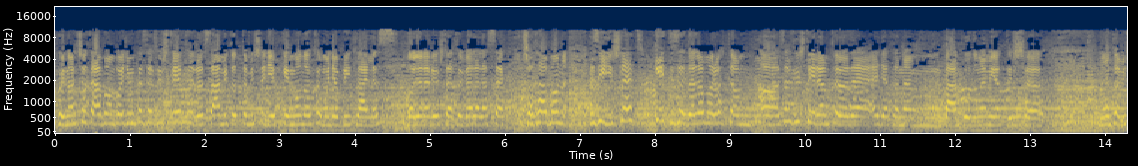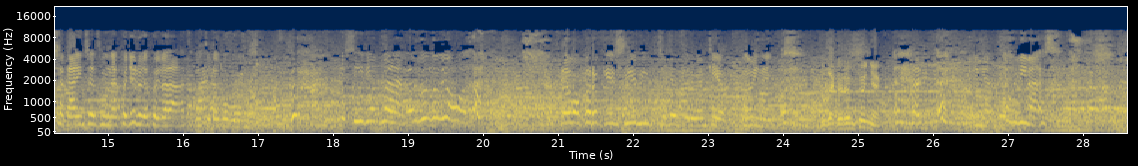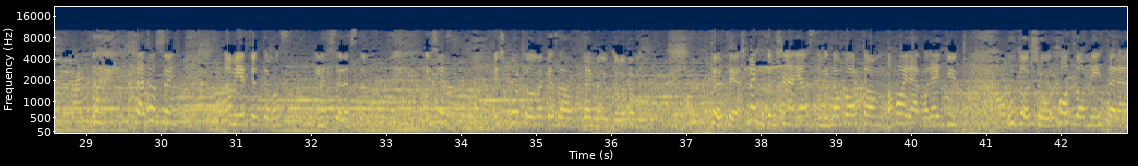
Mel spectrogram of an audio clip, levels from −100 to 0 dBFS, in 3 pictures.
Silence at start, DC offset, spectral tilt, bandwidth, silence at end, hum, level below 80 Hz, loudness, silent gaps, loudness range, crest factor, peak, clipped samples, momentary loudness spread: 0 s; under 0.1%; -4 dB/octave; 11 kHz; 0 s; none; -42 dBFS; -11 LUFS; none; 1 LU; 12 dB; 0 dBFS; under 0.1%; 3 LU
